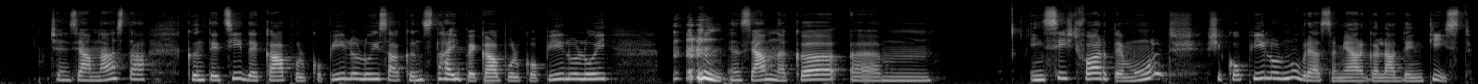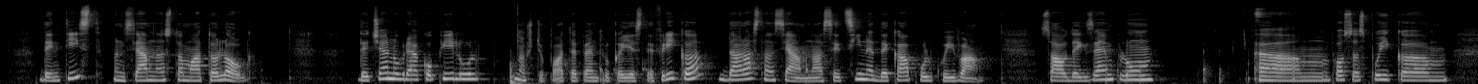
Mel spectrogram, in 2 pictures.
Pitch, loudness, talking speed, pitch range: 205 Hz, -27 LUFS, 125 wpm, 175-245 Hz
